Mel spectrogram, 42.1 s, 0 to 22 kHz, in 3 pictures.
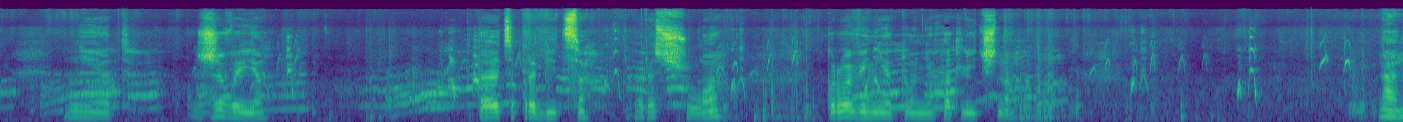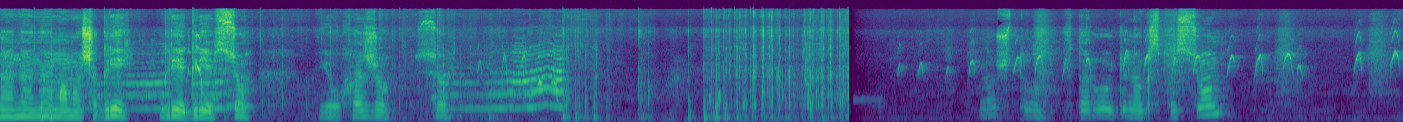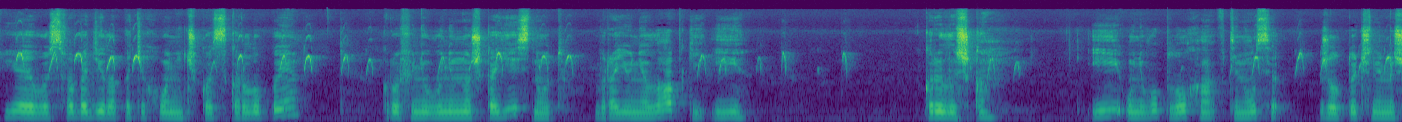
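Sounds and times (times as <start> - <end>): nest bedding rustling and crackling: 17.2 - 20.1.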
